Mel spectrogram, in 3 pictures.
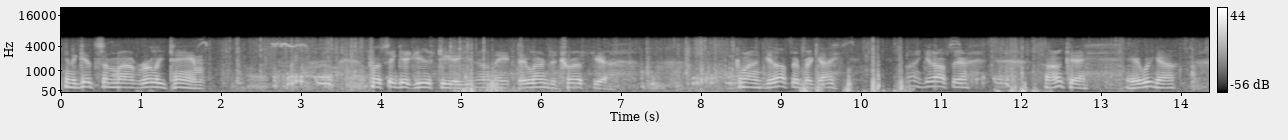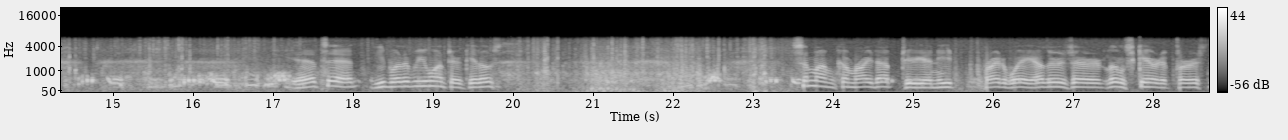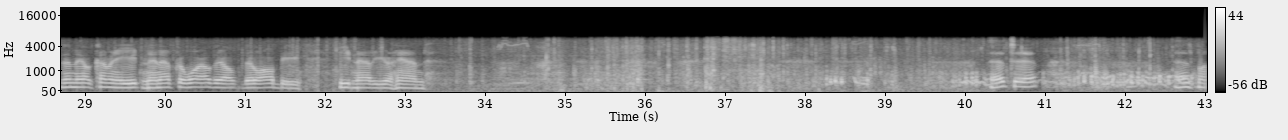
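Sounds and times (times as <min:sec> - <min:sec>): pigeons pecking grain: 0:00.0 - 0:43.0
pigeon coos: 0:02.4 - 0:03.8, 0:14.3 - 0:17.3, 0:34.2 - 0:34.7, 0:39.7 - 0:40.4, 0:41.0 - 0:43.0.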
